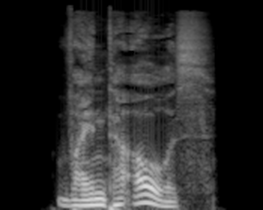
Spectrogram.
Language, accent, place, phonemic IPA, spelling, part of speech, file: German, Germany, Berlin, /ˌvaɪ̯ntə ˈaʊ̯s/, weinte aus, verb, De-weinte aus.ogg
- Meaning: inflection of ausweinen: 1. first/third-person singular preterite 2. first/third-person singular subjunctive II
